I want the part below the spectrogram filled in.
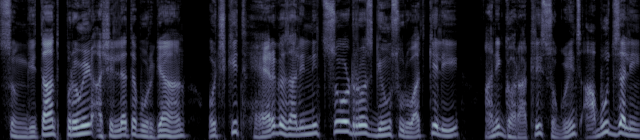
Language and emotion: Goan Konkani, fearful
